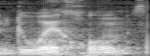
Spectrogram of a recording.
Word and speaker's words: Dweghom: Next factions, one of my favorites are the Dweghom or the Dweghoms, as I've learned they're pronounced.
